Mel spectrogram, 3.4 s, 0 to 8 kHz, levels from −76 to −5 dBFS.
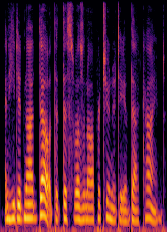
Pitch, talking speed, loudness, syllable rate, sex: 170 Hz, 235 wpm, -18 LUFS, 5.4 syllables/s, female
